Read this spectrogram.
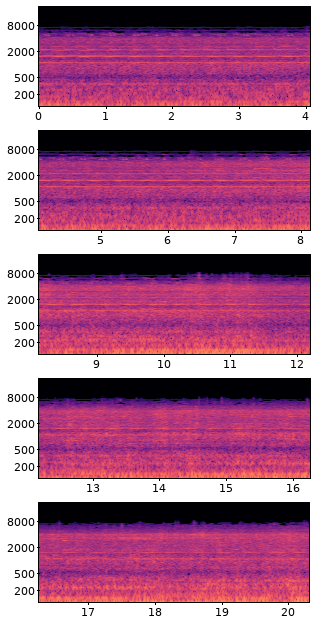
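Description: A train rumbles closer, growing louder.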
